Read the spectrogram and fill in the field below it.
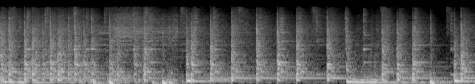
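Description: From the very start until 1.78 s, a doubled audio track is present. A second copy of the sound runs about 0.7 s behind the first. It sits a few decibels lower, roughly 5 dB down. The copy is full-band and dry, with no decay or room colour. It ends abruptly at 1.78 s. The likely cause is the same signal arriving twice, through a slower capture path or an edit that left two copies out of step.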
